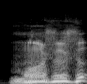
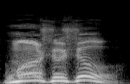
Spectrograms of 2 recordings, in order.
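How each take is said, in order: First: The name is said plainly, without French flair. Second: The name is said with a throaty French-style growl. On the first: "So I guess Mon Chouchou" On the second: "you got to do that kind of growl thing"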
